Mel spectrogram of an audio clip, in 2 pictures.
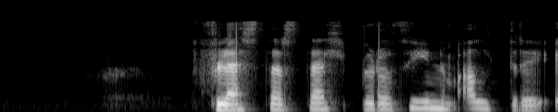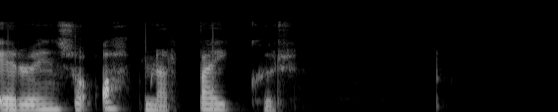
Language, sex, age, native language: Icelandic, female, 40-49, Icelandic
